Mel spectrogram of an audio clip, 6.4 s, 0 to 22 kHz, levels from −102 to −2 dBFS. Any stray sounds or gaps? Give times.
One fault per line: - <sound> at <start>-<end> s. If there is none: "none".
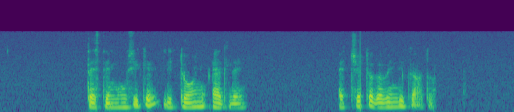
none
